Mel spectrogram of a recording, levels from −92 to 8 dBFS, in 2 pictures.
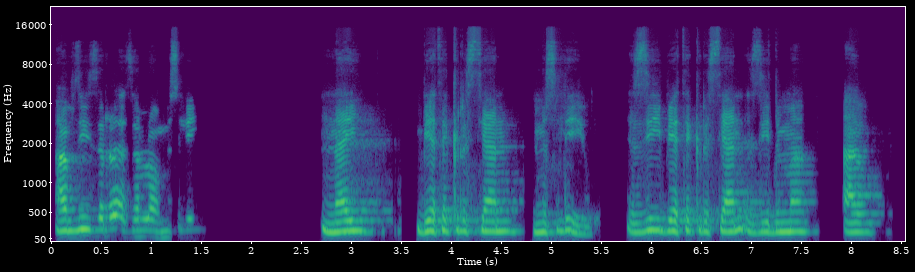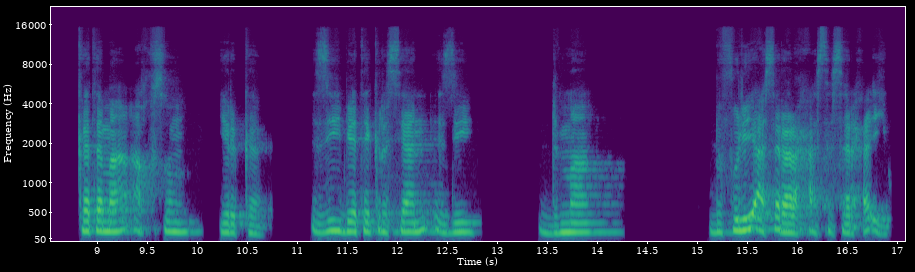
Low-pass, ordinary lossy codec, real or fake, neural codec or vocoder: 14.4 kHz; Opus, 32 kbps; real; none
